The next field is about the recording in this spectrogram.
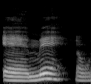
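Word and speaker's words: eme: 그 다음에 얘는 M은 스페인어에서는 에메라고 있습니다. 에메, 에 강세 주시고요. 에메라고 읽으면 돼요.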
